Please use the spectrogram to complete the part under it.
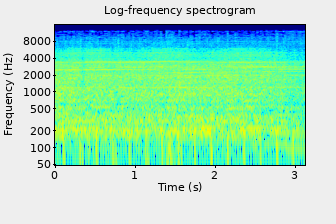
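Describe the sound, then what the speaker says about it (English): Steady, loud whine and roar of the turbine engine on the Miss Budweiser racing hydroplane boat, a continuous dense drone with no pauses or talk. "That early morning tranquility is quickly shattered by the sound of power and thunder generated by this turbine engine."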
